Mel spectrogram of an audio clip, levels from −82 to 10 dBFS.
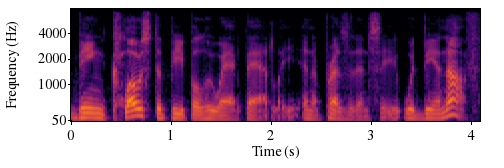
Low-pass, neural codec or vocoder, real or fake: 7.2 kHz; none; real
